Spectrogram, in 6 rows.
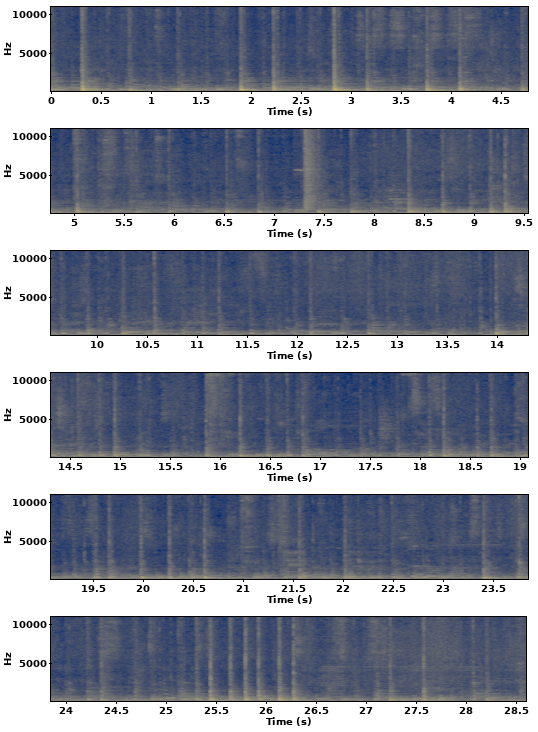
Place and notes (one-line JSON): {"title": "Rahba Kedima, Marrakech, Marokko - Gnawa", "date": "2014-02-27 22:40:00", "description": "Gnawa improvisation during a 12h radio peformance at cafe des Epices, Marrakesh\n(Olympus LS5)", "latitude": "31.63", "longitude": "-7.99", "timezone": "Africa/Casablanca"}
